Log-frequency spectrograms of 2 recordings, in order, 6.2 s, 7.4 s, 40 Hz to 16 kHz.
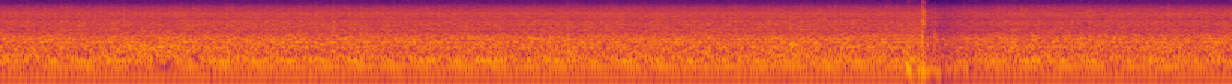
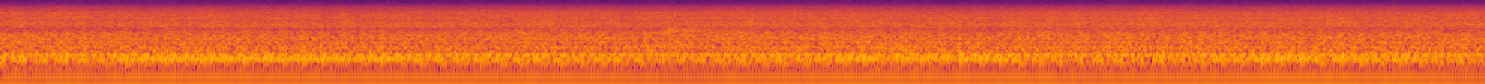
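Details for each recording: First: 2001 VW Jetta GLX power steering pump at idle after bleeding, belt reinstalled, steering turned lock to lock: steady hiss, no whine or groan, reservoir fluid clear with no bubbles or burping, no leaks; pump quiet after bleeding. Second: 2001 Volkswagen Jetta GLX idling after bleeding the power steering system; the pump gives a steady low moaning whine because a little air remains in the fluid, which is typical after bleeding.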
